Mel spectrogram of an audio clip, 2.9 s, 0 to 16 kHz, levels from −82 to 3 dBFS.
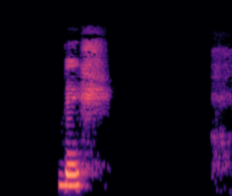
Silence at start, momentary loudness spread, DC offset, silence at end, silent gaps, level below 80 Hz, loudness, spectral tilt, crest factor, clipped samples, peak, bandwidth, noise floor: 0.75 s; 23 LU; under 0.1%; 0 s; 1.65-1.77 s, 1.95-2.06 s, 2.16-2.28 s, 2.36-2.42 s, 2.50-2.56 s; -72 dBFS; -20 LUFS; -3.5 dB/octave; 22 dB; under 0.1%; -4 dBFS; 10 kHz; under -90 dBFS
